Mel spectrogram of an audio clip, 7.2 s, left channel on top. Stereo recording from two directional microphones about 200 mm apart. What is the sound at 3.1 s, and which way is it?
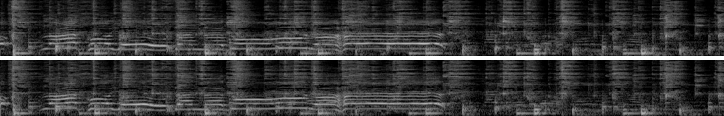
Music, 10° right (ahead or behind).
